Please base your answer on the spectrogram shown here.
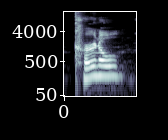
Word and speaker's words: colonel: Colonel. That's a weird word. This is a side tangent. English is weird. It's spelled colonal, but you say like colonel.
